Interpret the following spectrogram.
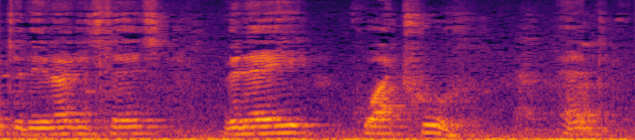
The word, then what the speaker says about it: Kwatra: We're greatly honored to be joined by the Indian ambassador to the United States, Vinay Kwatra. And it's very nice. You pronounce it perfectly.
